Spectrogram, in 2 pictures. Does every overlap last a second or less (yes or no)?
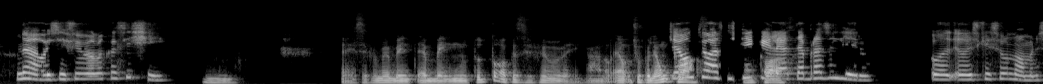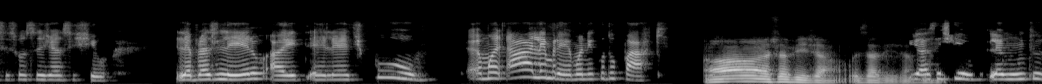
no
